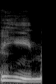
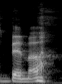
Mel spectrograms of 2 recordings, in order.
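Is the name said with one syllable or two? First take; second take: one; two. First: The name is said as one syllable. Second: The name is said as two syllables. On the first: The speaker calls it right. "I need to remember that pronunciation" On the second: The speaker calls it wrong. "I always look at it and I think it's Bima"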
